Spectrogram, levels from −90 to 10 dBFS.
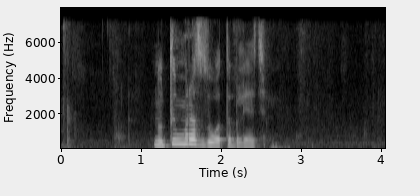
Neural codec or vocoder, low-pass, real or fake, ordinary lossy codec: none; 7.2 kHz; real; AAC, 48 kbps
